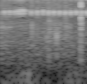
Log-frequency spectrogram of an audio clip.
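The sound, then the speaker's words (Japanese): Cicadas sing on a summer day, a steady high-pitched buzzing drone that pulses quickly and evenly, with a slightly louder burst near the end. “ただいま セミが鳴いてますね。”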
